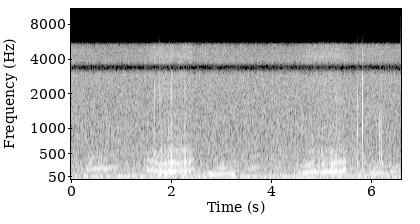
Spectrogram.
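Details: Bulldog asleep on its first morning in a new home, giving low, soft snores at irregular intervals against constant hiss, with a few sharp clicks near the end.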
